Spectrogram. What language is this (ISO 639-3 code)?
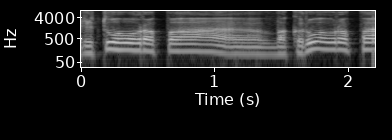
lit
